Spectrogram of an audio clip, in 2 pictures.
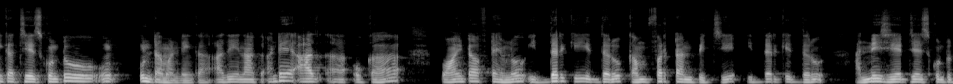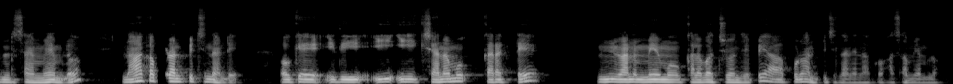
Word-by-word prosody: ఇంకా 135 0 +2
చేసుకుంటూ 130 +2 +4 0.4
ఉ - - +4 0.4
ఉంటామండి 95 -9 +2
ఇంకా. 95 +2 -6 0.2
అది 115 +2 0
నాకు 115 0 0
అంటే, 170 +6 +3 0.2
ఆద్ 130 -1 +3 0.2
ఆహ్, 115 0 -3
ఒక 105 - -7 0.7
పాయింట్ 125 +6 +2
ఆఫ్ 140 0 -4
టైమ్‌లో 115 +2 +3 0.2
ఇద్దరికి 145 +7 +2
ఇద్దరు 120 +3 +3 0.2
కంఫర్టనిపించి, 110 -2 0 0.3
ఇద్దరికిద్దరు 115 0 -2 0.4
అన్నీ 130 +6 +6
షేర్ 115 0 +3
జేసుకుంటున్న 115 -2 0
సమయంలో 100 -1 0 0.5
నాకప్పుడు 160 0 +2
అనిపించిందండి 115 -10 -4 0.5
ఓకే, 115 +1 0 0.3
ఇది 115 0 +3 0.3
ఈ - - +1 0.2
ఈ - - +2 0.2
క్షణము 125 +6 +1 0.3
కరెక్టే, 110 +5 0 0.7
హ్మ్, 120 +2 +1
మనం 115 0 +3
మేము 115 -1 +4 0.2
కలవచ్చు 105 0 -2
అని 100 - -3
జెప్పి 150 +13 -6 0.2
అప్పుడు 120 +4 -5
అనిపించిందండి 90 -4 -12
నాకు 80 0 -20
ఆ - - -18
సమయంలో. 80 -2 -14
115 Hz, 130 wpm, -23 LUFS, 105-125 Hz, 0.7 s, అన్నీ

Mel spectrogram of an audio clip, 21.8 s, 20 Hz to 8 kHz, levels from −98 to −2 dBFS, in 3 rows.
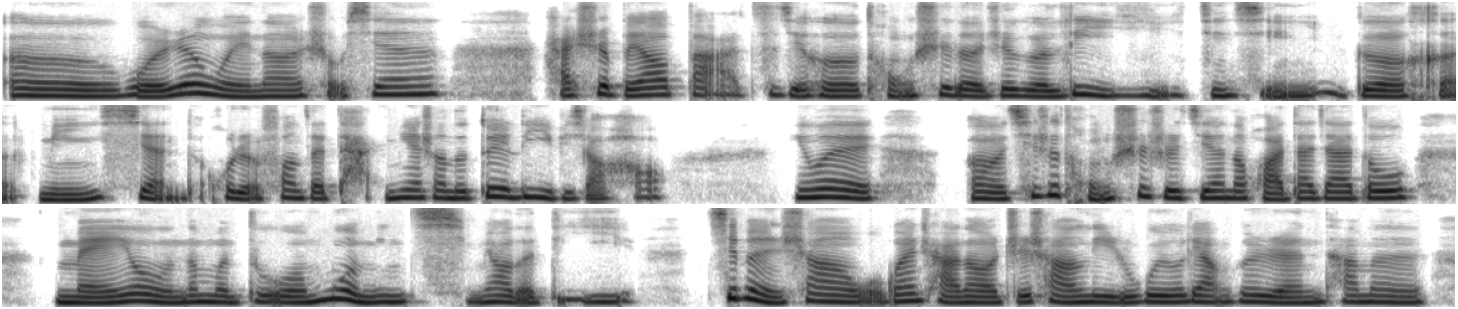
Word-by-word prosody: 呃， 195 -3 +2
我 170 -4 +2
认 255 +5 +4
为 175 -4 +1
呢， 180 +2 -1
首 200 - -8
先 235 +3 0 0.5
还 195 - -4
是 245 +5 +1
不 200 -3 -1
要 215 +3 +2
把 225 0 -7
自 215 +1 -9
己 190 -3 +1
和 180 -3 0
同 185 0 -5
事 220 +2 -2
的 180 -3 +2
这 195 +1 +1
个 175 -2 +2
利 210 +3 +1
益 195 +1 -5
进 195 -2 -1
行 200 -1 -3
一 275 -2 -6
个 180 -3 +2
很 195 - -6
明 170 +3 0
显 220 -3 -3
的， 190 - -13
或 210 - -2
者 185 - +1
放 220 0 -2
在 195 - -1
台 190 - -10
面 225 +2 +1
上 225 -2 -2
的 205 0 +3
对 250 +4 +2
立 235 -1 +2
比 195 - -5
较 - - -4
好。 235 +3 -11 0.6
因 230 0 +3
为， 225 -5 +3 0.4
呃， 195 -2 +1
其 270 +8 -2
实 295 +1 +3
同 195 -6 -2
事 275 - -2
之 220 -4 +2
间 215 +1 +1
的 205 - +1
话， 185 -5 -1
大 200 +2 -2
家 200 0 0
都 215 +2 +2 0.5
没 175 -1 +3
有 200 -5 +3
那 185 +3 +1
么 185 -3 +2
多 175 -2 0
莫 255 +5 +5
名 185 +1 +2
其 190 0 -7
妙 185 0 0
的 - - 0
敌 175 +10 -9
意， 200 -4 -4 0.3
基 300 - +3
本 240 - +4
上 195 0 0
我 - - -3
观 205 +3 +1
察 190 -7 -2
到 170 -1 +1
职 185 +1 -1
场 185 -2 0
里 185 - +3
如 170 0 +1
果 190 0 +3
有 185 - +3
两 190 -1 0
个 200 -1 -1
人， 170 -1 +1
他 195 0 -5
们 185 -2 0
195 Hz, 240 characters per minute, -19 LUFS, 185-220 Hz, 0.6 s, 莫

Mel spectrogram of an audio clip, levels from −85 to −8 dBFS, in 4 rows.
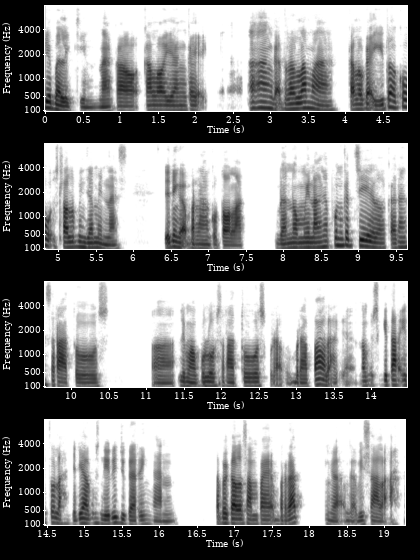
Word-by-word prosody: dia 175 - +8
balikin. 100 -6 +1
Nah, 100 +1 0
kalau 110 0 +4
kalau 125 0 +4
yang 120 0 0
kayak 125 -1 -3 0.6
heeh, 175 0 +1
enggak 155 -1 -1
terlalu 145 +2 +4
lama. 150 -6 +2 0.4
Kalau 130 +2 +3
kayak 125 - +2
gitu 135 +9 +1
aku 185 0 +1
selalu 140 +1 +2
pinjemin, 130 -3 0
Mas, 100 +1 -5 0.5
jadi - - +3
enggak - - +2
pernah 110 -1 0
aku - - -5
tolak. 95 -1 +3 0.4
Dan 115 +1 -1
nominalnya 135 +3 +2
pun 190 -1 +1
kecil, 155 -8 +2
kadang 135 +3 -2
100, 105 -4 0 0.6
eee, 95 -1 -2
50, 115 +1 +1
100, 115 +1 -1
bera - - -4
berapalah, 105 +8 +1 0.5
sekitar 140 +1 +1
itulah, 135 -4 -3
jadi 130 +4 +2
aku 135 +1 -11
sendiri 120 +5 0
juga 115 -6 -1
ringan. 100 -4 -8 0.5
Tapi 135 - 0
kalau 125 -1 +7
sampai 120 -1 0
berat, 110 -1 +1 0.4
enggak - - -4
enggak - - -8
bisalah. 105 -3 -2
120 Hz, 150 wpm, -23 LUFS, 105-135 Hz, 0.6 s, dia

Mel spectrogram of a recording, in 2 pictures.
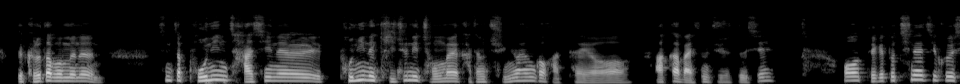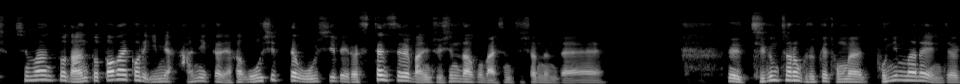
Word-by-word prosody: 근데 - - -3
그러다 150 +6 +6
보면은 155 - +2 0.5
진짜 190 -1 -1
본인 200 +4 +4
자신을 160 -2 +1
본인의 190 +2 +3
기준이 190 +8 -2
정말 140 +3 0
가장 120 0 -7
중요한 170 +9 -3
것 145 -4 0
같아요. 90 +1 -6 0.2
아까 - - +2
말씀 120 - 0
주셨듯이 105 - -10 0.7
어 185 +1 +3
되게 160 -1 -3
또 180 - -3
친해지고 200 -1 0
싶지만 200 +3 -1
또 195 - +1
나는 135 +1 +4
또 175 -1 -2
떠날 220 +4 +7
거를 200 - 0
이미 135 +3 -3 0.2
아니까 155 -6 -4
약간 120 +6 -3
50:50 155 - -2
의 - - +1
이런 115 0 0
스탠스를 195 - +3
많이 110 -4 +1
주신다고 115 +2 -1
말씀 110 -2 -2
주셨는데 95 -1 -6 1.3
예 - - +3
지금처럼 195 +4 +1
그렇게 125 +4 -4
정말 120 -4 -1
'본인만의 190 +4 +1
인제 105 0 -5
150 Hz, 315 characters per minute, -24 LUFS, 115-185 Hz, 1.3 s, 떠날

